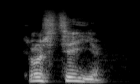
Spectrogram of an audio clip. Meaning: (verb) inflection of croustiller: 1. first/third-person singular present indicative/subjunctive 2. second-person singular imperative; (noun) potato chip, crisp
- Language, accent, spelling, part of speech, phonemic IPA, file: French, Canada, croustille, verb / noun, /kʁus.tij/, LL-Q150 (fra)-croustille.wav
